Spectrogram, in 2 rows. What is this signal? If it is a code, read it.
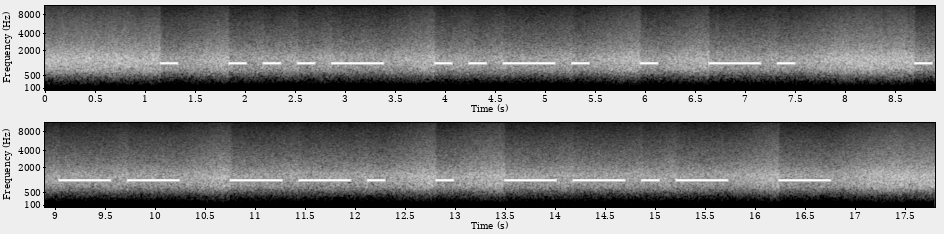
Morse code, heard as a keyed tone, machine-sent, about 7 wpm, 1110 Hz, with radio static and a narrow filter. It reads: EVFEN WGEQT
